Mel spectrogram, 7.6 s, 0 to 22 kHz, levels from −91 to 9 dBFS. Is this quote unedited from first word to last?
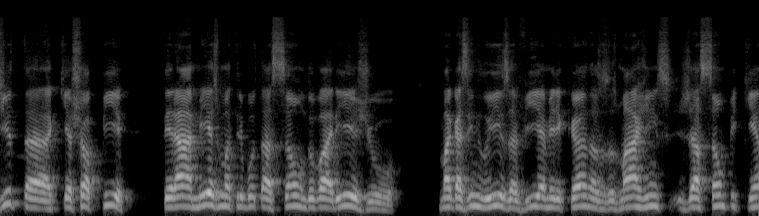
yes; 0 cuts

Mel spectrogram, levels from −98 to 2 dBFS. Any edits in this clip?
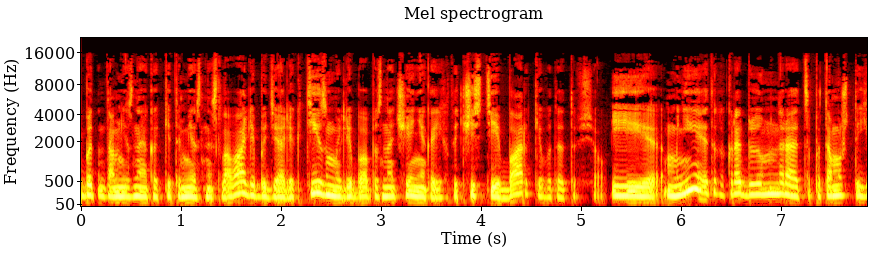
yes; 1 cut; at 5.2 s

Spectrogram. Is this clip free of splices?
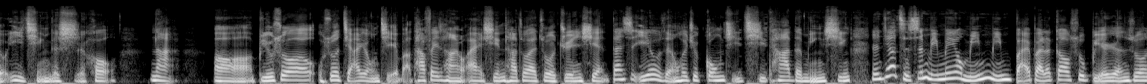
yes; 0 cuts

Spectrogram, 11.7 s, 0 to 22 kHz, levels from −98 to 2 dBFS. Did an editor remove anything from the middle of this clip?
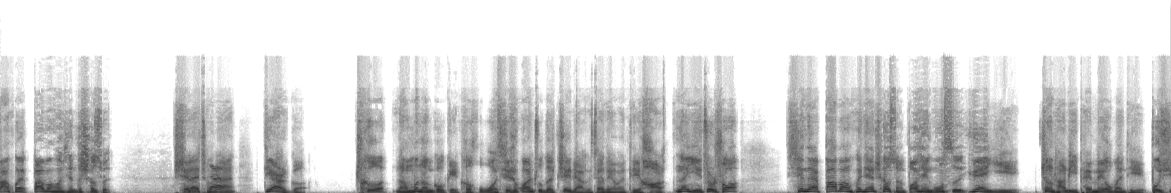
no; 0 cuts

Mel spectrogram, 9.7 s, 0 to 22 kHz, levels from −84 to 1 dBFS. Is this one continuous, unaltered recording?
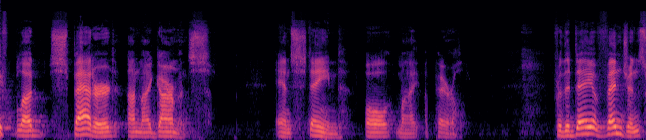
yes; 0 cuts

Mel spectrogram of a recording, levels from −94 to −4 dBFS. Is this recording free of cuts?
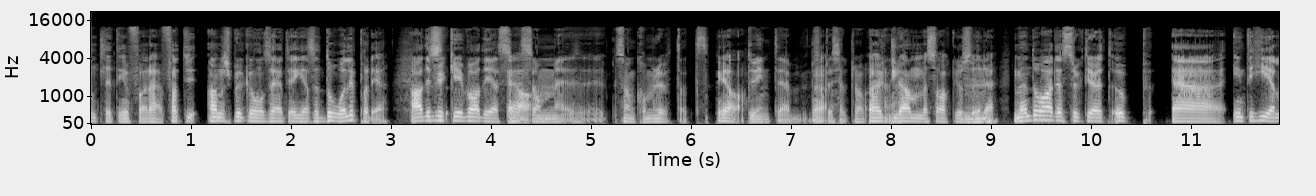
no; 3 cuts; at 5.1 s, 6.2 s, 9.1 s

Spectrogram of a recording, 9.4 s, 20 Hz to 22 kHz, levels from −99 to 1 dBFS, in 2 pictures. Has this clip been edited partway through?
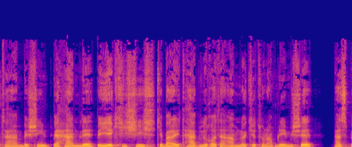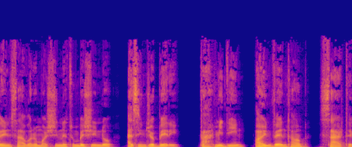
yes; 3 cuts; at 3.7 s, 6.3 s, 8.0 s

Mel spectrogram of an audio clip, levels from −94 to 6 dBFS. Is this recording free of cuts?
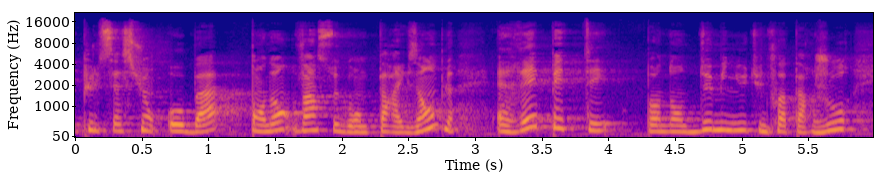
yes; 0 cuts

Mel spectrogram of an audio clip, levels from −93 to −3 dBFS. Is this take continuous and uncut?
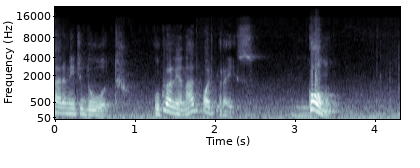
no; 2 cuts; at 1.3 s, 2.0 s

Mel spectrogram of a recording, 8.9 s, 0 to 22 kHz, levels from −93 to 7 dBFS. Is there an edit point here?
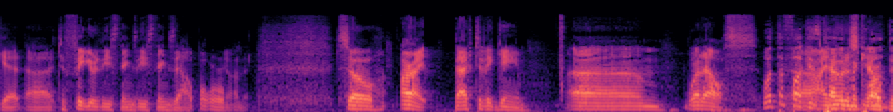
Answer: yes; 4 cuts; at 1.3 s, 2.2 s, 3.9 s, 6.8 s

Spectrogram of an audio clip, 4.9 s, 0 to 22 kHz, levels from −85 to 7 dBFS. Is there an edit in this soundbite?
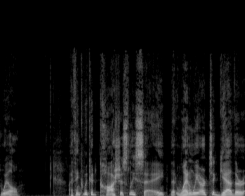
yes; 1 cut; at 3.3 s

